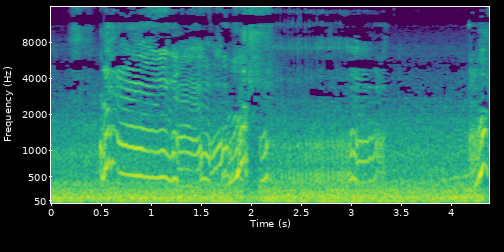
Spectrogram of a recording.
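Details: Three-month-old French Bulldog puppy in a car on the drive home, barking back after its owner barks: a long, drawn-out, yowling bark that wavers in pitch, then a shorter bark, over steady road rumble.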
